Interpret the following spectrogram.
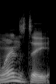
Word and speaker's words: Wednesday: Wednesday see the difference you have two silent letters Wednesday and also these s in Wednesday has a Z sound Wednesday so two same letters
